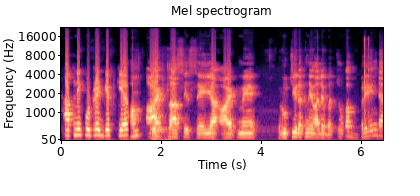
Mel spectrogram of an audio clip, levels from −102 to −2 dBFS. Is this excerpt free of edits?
no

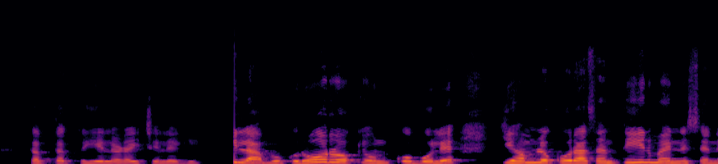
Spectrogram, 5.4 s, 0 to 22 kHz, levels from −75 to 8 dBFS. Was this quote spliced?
yes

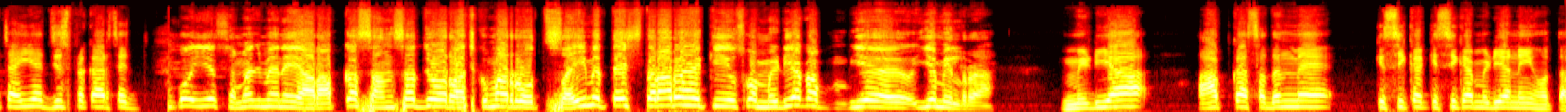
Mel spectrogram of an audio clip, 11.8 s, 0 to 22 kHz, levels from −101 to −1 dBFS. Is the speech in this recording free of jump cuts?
no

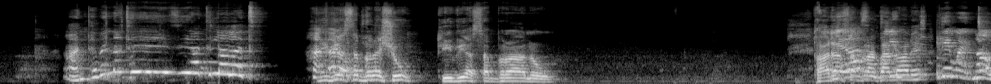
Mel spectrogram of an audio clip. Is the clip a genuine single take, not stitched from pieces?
yes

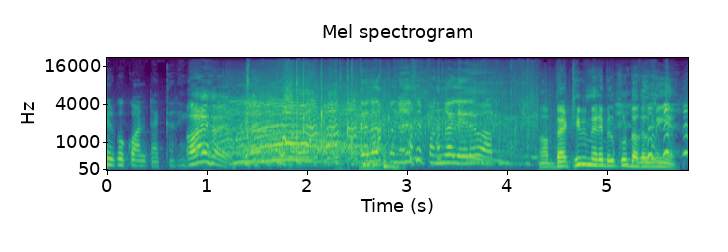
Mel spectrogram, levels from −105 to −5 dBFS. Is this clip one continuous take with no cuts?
no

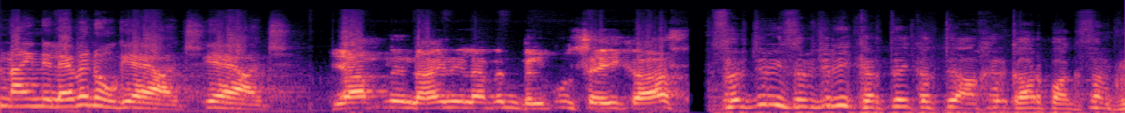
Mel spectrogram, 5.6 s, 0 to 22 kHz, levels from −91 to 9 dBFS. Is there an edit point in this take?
yes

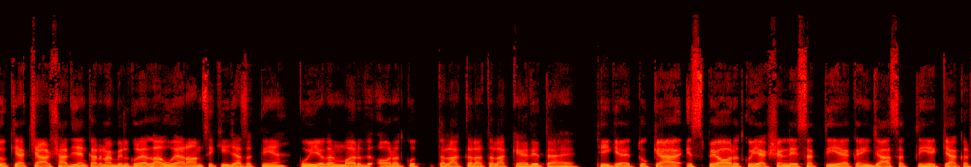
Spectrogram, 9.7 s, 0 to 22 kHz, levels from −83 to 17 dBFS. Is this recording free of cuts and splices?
no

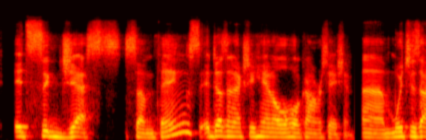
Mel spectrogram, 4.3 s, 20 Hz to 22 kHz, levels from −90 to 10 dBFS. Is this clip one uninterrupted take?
yes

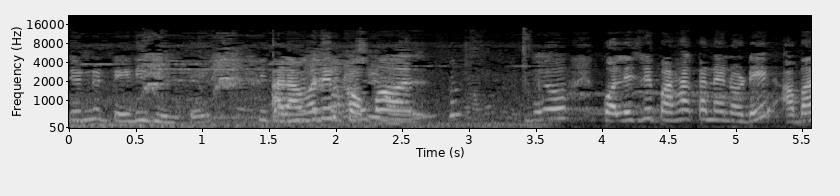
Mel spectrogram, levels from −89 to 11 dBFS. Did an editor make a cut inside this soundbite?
yes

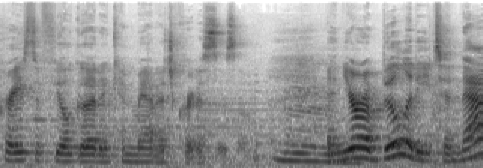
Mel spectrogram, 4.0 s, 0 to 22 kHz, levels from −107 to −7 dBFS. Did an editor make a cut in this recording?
no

